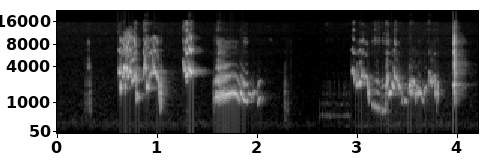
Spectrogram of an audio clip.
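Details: Indoor pet budgie giving busy, scratchy warbles: tumbling chirps mixed with a longer rolling squawky phrase, a short pause, then another fast jumble of chattering notes ending with a single sharp click.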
